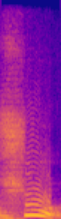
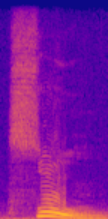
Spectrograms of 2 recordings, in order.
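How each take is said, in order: First: The s becomes a hushing sh sound. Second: The s sound is thick and emphatic. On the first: The speaker calls it wrong. "Atau shu, itu salah" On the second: The speaker calls it right. "tapi so, si, su"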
